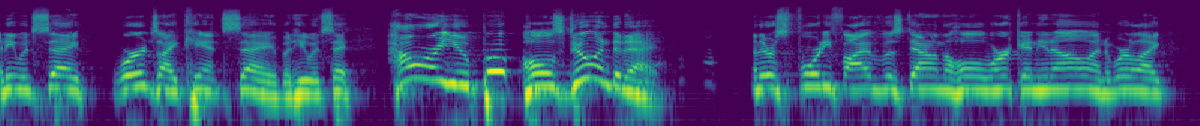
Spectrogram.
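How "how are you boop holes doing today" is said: put-on yell, higher and louder. Retelling how a boss on a high form called down to workers: imitating a boss yelling. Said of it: "he's yelling at us 'cause he's up on a form".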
